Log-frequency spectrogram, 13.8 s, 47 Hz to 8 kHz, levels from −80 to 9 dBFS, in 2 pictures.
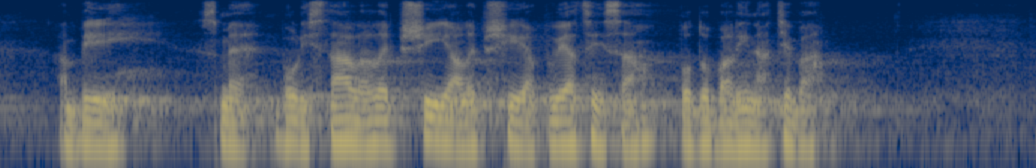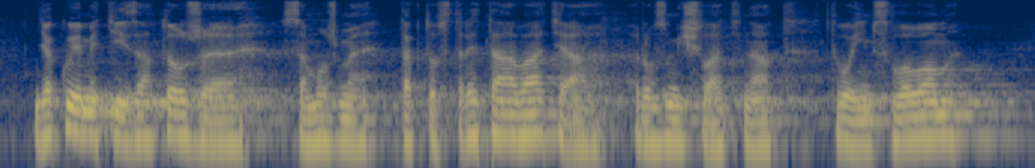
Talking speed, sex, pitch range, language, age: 115 wpm, male, 100-115 Hz, Slovak, 50-69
